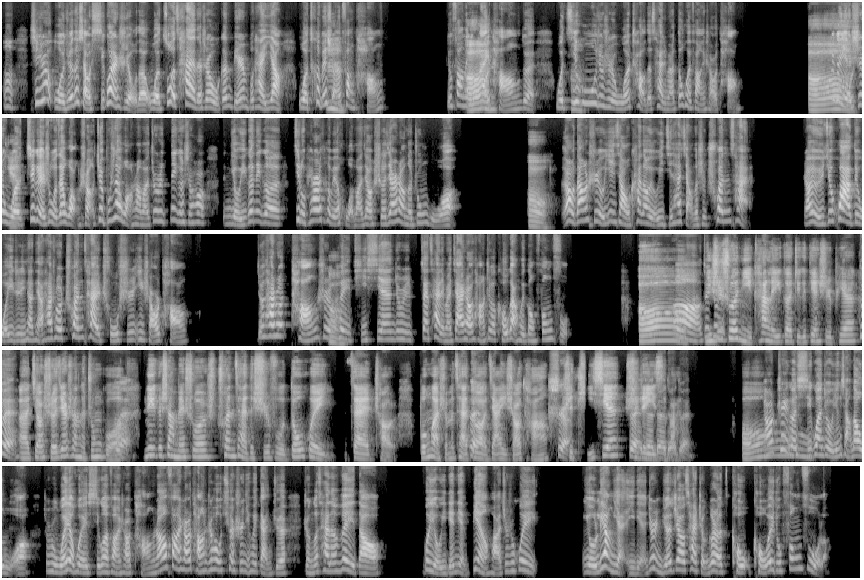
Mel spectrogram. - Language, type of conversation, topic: Chinese, podcast, 你平时做饭有哪些习惯？
- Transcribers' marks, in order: none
